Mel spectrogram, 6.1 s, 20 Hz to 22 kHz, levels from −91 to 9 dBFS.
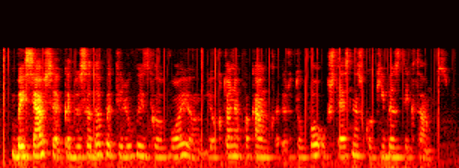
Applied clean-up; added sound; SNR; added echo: none; Fire; 17 dB; reverberation time 0.2 s.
